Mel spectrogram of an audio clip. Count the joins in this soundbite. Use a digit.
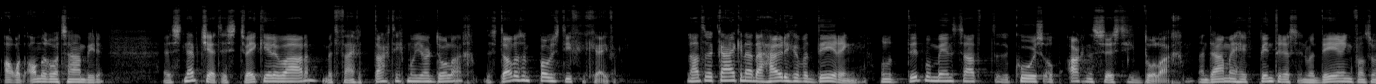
2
